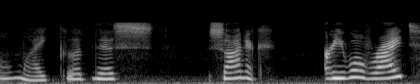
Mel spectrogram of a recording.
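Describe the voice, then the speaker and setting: Woman in a put-on character voice, high-pitched and nasal, at a very slow pace. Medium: read story. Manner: worried.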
